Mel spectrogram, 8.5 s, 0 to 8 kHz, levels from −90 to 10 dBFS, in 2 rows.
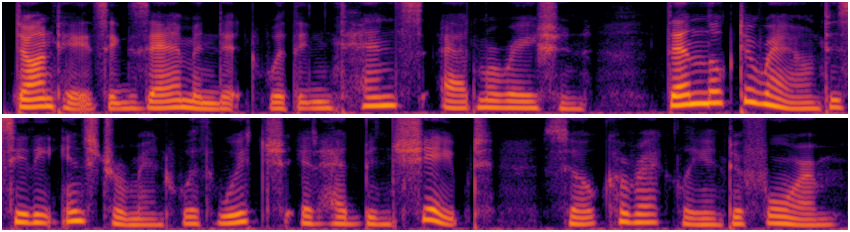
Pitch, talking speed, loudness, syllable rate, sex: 190 Hz, 165 wpm, -22 LUFS, 5.3 syllables/s, female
